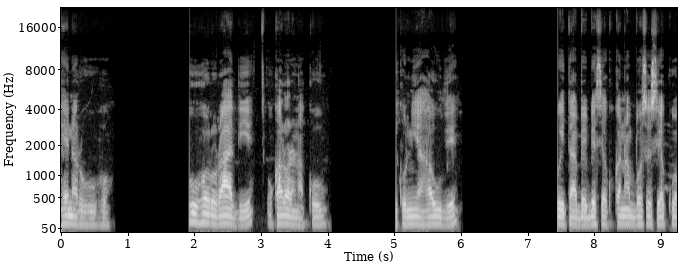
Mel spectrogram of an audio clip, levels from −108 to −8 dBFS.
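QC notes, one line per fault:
1.51, 4.61 and 7.04 s, clipped start after a pause: each time the output device drops into a low-power state during the preceding silence (0.79, 0.64 and 1.1 s) and takes roughly 0.41 s to wake and relock once sound resumes. That opening stretch never reaches the output, so speech bursts in abruptly from silence with its first sounds missing. The muted pauses that precede each onset are the expected quiet gaps and are not at fault here.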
